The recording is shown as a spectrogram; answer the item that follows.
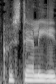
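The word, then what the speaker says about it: Christelli: And then straight away, my next name, which is C-H-R-I-S-T-E. LLI. But if you type in Sabine Cristelli in something similar, I'll come up and sleep, because I'm in Adelaide and it's easy to find.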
